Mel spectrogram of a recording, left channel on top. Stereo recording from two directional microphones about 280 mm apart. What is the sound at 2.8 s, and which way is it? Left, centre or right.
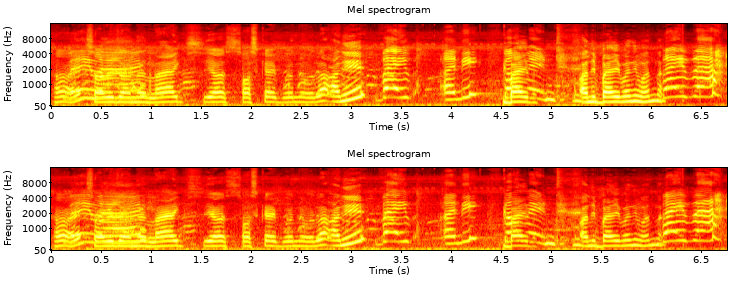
A woman's voice, left.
